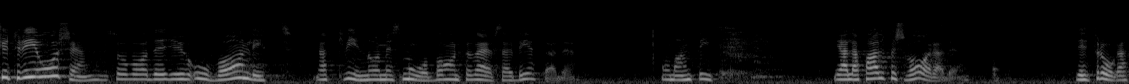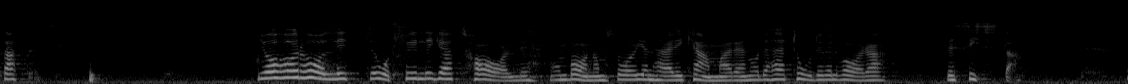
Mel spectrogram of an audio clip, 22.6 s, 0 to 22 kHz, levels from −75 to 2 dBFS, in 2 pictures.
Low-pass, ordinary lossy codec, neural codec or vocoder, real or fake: 7.2 kHz; none; none; real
